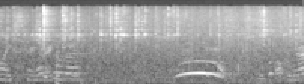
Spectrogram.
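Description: Faint distant voices, with one drawn-out call that rises and falls in pitch a little past halfway.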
